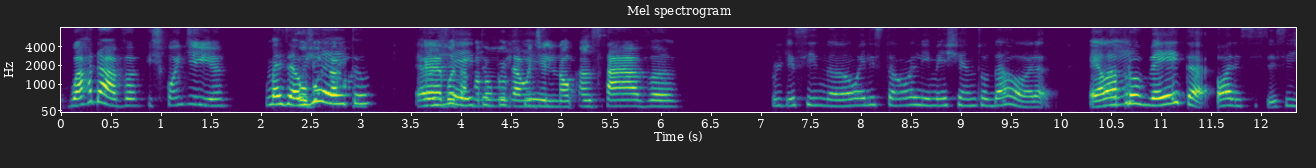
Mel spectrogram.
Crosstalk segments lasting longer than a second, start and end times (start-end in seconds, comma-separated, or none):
3.6-4.9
